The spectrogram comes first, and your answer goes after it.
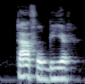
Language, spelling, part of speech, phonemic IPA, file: Dutch, tafelbier, noun, /ˈtaː.fəlˌbir/, Nl-tafelbier.ogg
- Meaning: a legally determined name for beer of which alcohol percentage is between 1 and 4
